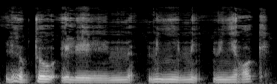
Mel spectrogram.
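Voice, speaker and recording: A man's voice: on the low side, little pitch movement, moderate pace, mellow. A man, a video creator, doing a casual show-and-tell and plainly listing items one after another. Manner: plainly lists items while leafing through a book.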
